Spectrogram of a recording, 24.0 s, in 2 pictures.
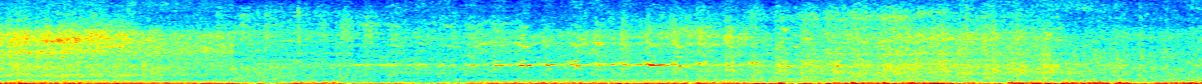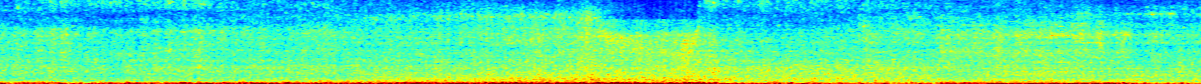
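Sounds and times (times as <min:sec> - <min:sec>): freight train wheels rumbling: 0:00.0 - 0:24.0
high squeal: 0:03.4 - 0:08.5.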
